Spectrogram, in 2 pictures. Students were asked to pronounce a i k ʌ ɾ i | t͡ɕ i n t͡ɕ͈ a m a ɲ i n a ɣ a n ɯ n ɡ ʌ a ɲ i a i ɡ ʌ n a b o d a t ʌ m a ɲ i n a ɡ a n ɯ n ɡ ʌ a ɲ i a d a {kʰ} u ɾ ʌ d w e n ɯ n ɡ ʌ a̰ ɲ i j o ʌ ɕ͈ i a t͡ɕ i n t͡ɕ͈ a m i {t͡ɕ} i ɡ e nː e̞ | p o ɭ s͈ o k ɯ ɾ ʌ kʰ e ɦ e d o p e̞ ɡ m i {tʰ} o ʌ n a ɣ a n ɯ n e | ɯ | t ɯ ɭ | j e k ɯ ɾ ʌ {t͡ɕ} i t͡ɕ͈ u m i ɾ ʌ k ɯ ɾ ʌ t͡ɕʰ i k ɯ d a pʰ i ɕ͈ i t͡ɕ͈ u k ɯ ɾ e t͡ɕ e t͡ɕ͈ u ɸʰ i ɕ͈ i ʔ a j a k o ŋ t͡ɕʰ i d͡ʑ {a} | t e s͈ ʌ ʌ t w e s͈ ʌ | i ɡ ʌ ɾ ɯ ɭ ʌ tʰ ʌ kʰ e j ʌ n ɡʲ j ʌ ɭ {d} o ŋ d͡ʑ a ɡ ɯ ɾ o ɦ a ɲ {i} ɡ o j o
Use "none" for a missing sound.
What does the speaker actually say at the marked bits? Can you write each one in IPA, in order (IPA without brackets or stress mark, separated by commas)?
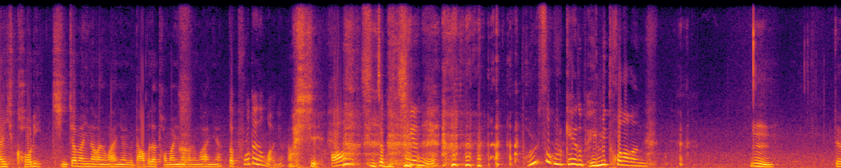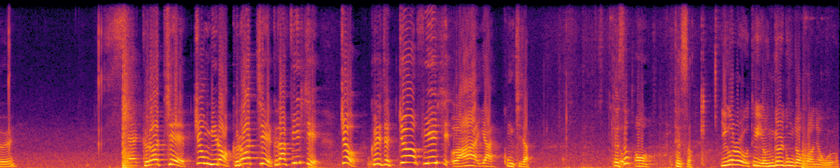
pʰ, t͡ɕʰ, tʰ, t͡ɕʰ, a, d, a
